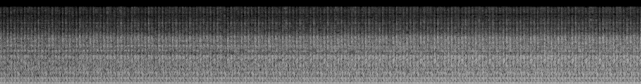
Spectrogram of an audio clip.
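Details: Diesel engine after repair of a broken crankshaft, which was blamed on over-adjusted injection pump setting; the block is still good and the crankshaft is original. Steady, even idle clatter with a constant beat, no misses or knocks; normal diesel idle.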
